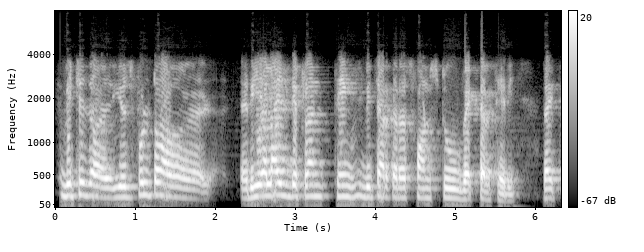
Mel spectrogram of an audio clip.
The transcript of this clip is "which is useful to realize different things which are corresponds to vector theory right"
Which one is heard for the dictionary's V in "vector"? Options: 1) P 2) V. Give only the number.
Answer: 2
